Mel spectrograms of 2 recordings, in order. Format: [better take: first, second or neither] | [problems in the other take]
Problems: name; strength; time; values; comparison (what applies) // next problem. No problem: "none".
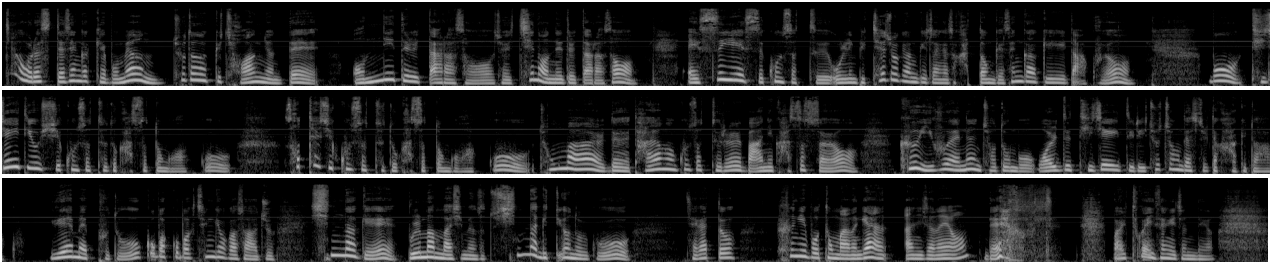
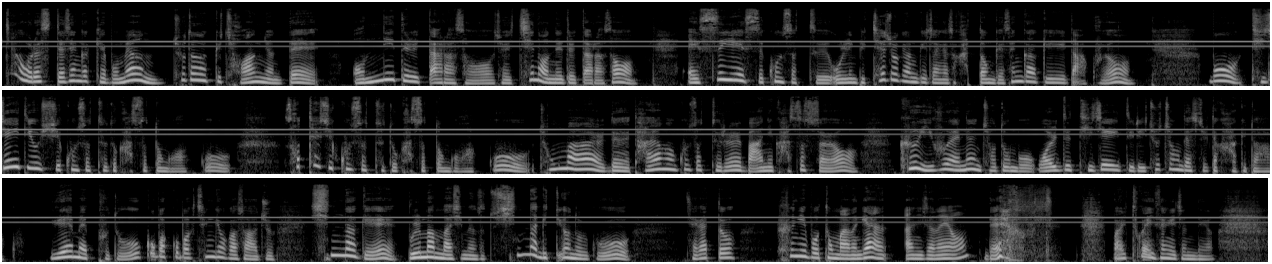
first | high-pitched whine; loud; throughout; 3 kHz, 6 dB below the speech; faint in the first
